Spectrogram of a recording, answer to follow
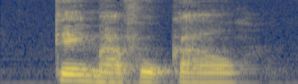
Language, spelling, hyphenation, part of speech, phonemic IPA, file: Dutch, themavocaal, the‧ma‧vo‧caal, noun, /ˈteː.maː.voːˌkaːl/, Nl-themavocaal.ogg
- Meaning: a thematic vowel, a theme vowel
